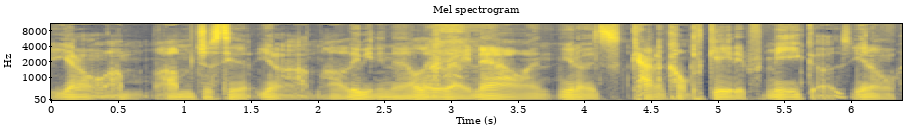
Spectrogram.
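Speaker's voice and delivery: put-on low, soft, laid-back American accent; best American accent. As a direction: fake being American, pitched well down. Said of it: "je parle que de là".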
